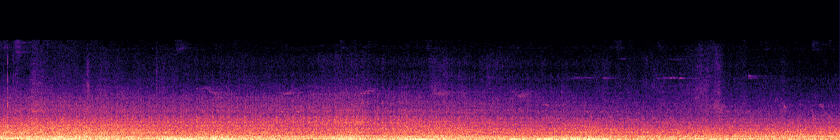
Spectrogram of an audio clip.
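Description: Freight train of auto rack cars rolling away on the rails, a steady rumble that fades slightly.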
